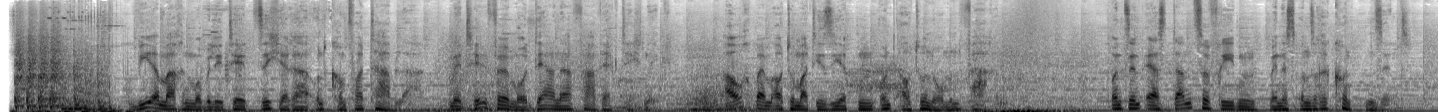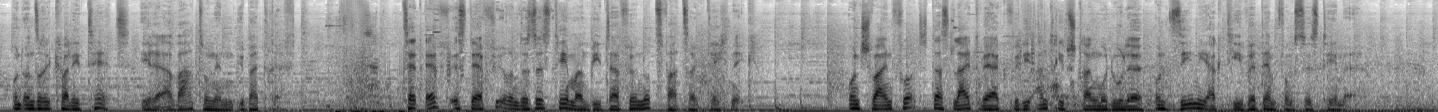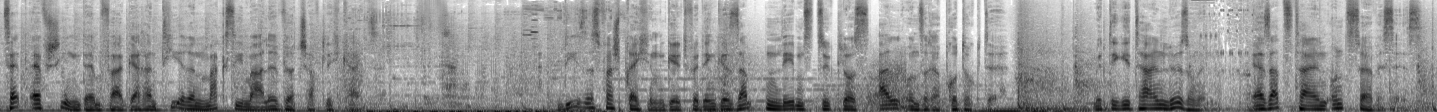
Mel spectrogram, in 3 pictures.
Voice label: german corporate videos

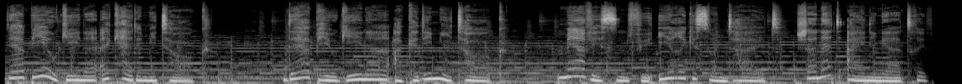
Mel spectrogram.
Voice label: german austrian commercial

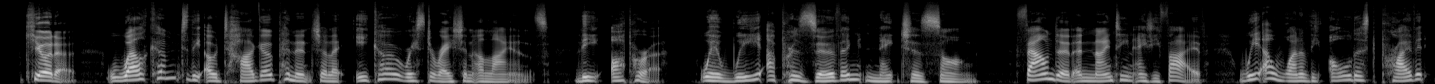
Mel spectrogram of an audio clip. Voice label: english new zealand announcements

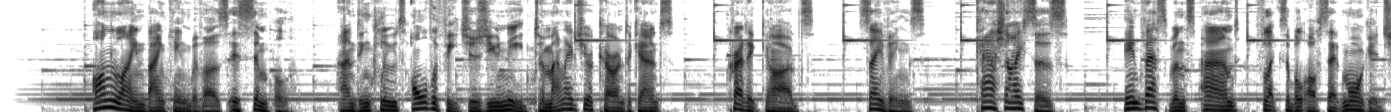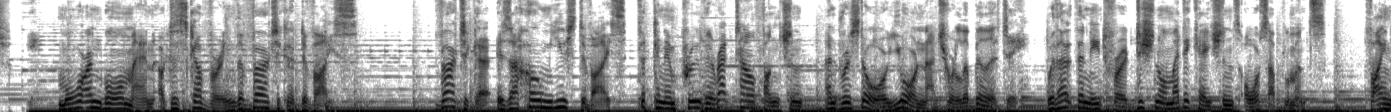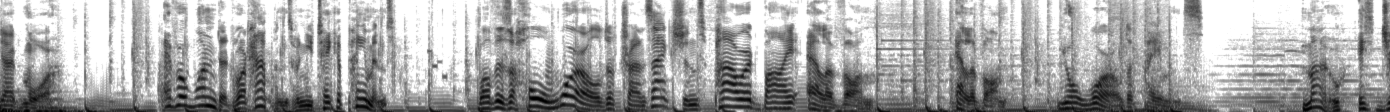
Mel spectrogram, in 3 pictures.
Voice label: english british explainer videos

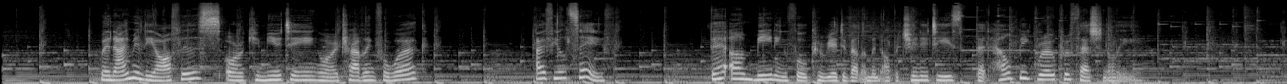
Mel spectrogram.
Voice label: english international; Una actriz de voz cálida, amigable y versátil con atractivo global.; singaporean english

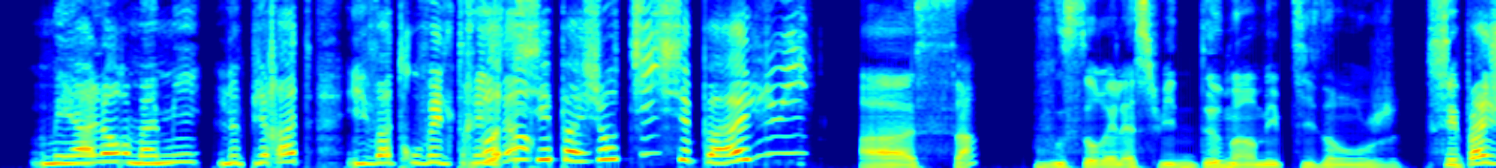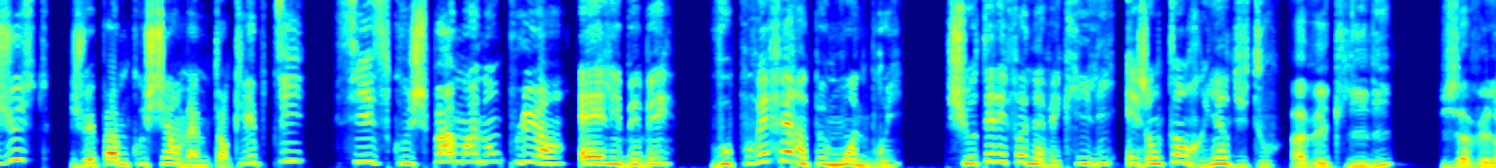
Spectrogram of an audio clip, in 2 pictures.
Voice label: french impersonations, voice actors

